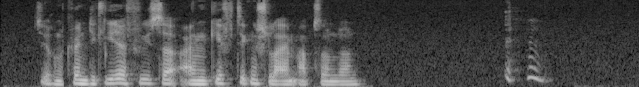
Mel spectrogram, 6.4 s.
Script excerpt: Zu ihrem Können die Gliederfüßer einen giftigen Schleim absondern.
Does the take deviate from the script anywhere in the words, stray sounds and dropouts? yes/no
yes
